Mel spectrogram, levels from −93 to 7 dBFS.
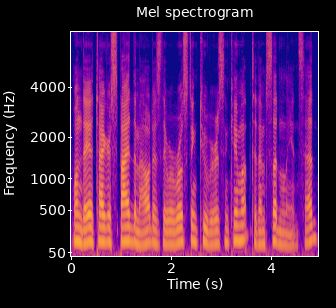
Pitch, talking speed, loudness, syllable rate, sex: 135 Hz, 245 wpm, -19 LUFS, 5.5 syllables/s, male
